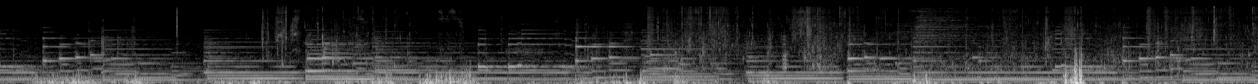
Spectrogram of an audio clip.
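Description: Background music of sustained chords changing about every second or so, over low rumbling handling noise, with one sharp loud knock near the end.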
